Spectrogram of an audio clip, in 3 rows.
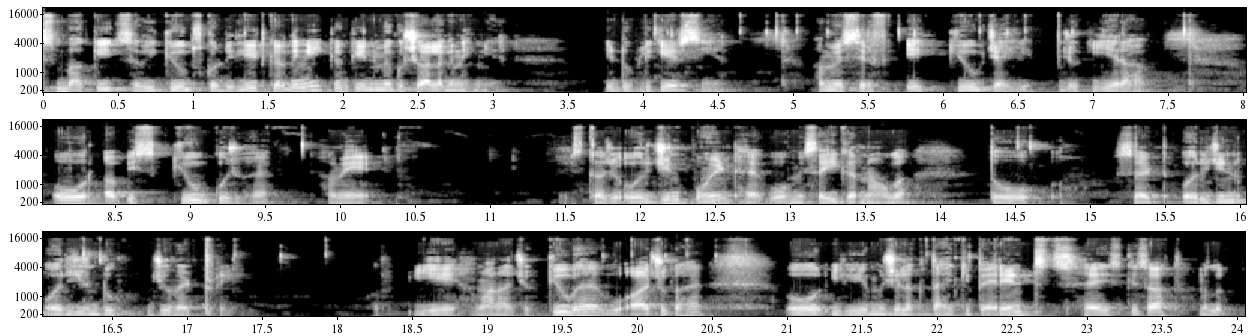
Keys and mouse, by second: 3.0 x, 4.6-5.6 ctrl+middle drag, 5.6 click, 6.2-8.1 ctrl+middle drag, 8.1 KP_1, 10.2 KP_3, 14.4-17.2 drag, 17.2-24.0 middle drag.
